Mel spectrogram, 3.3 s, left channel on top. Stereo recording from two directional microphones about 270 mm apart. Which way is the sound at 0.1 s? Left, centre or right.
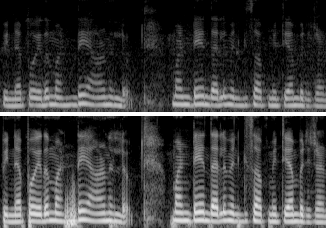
Right.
